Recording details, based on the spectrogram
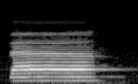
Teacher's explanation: اب فا جو ہے زبان باہر نکال کر ادا کریں گے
